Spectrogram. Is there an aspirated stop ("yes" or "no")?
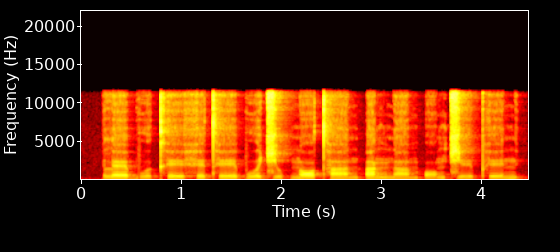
yes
